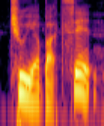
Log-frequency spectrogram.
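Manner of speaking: ordinary delivery, nothing marked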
